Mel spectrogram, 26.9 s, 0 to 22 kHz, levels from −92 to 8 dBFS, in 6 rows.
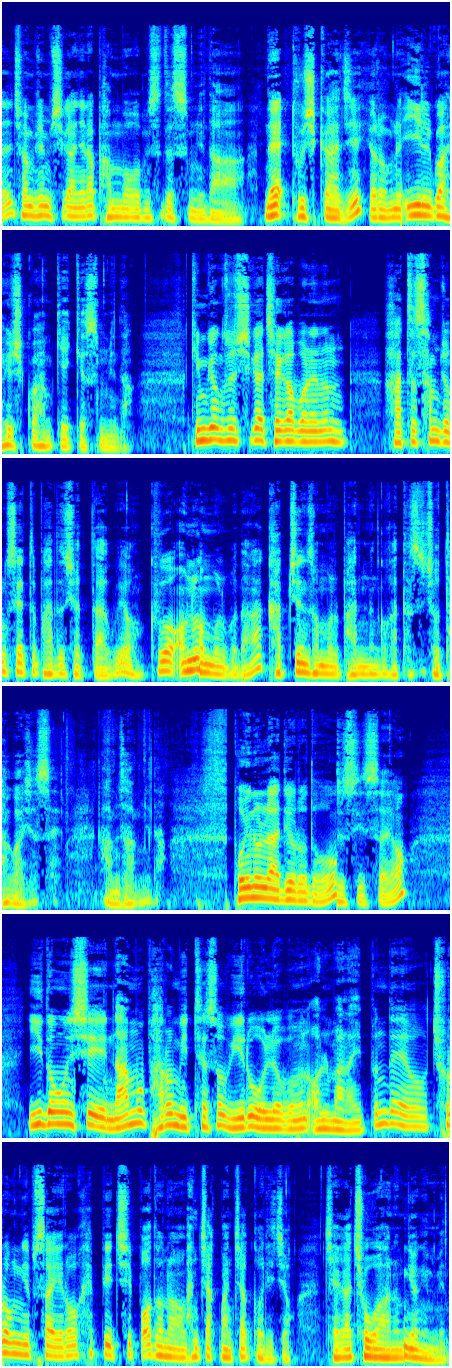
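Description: At 3.98 s and again at 26.42 s, compressed frames are skipped. Whole 32 ms frames never play, so the speech jumps ahead by about 70 ms, then about 200 ms. A spectrogram shows an abrupt vertical seam.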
